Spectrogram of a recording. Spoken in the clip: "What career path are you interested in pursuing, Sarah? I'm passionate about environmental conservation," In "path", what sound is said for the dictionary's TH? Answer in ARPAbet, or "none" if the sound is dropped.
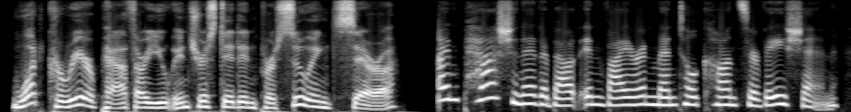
TH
